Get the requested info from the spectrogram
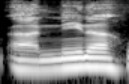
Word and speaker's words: Neenah: We have a team from Wisconsin, Neenah, Wisconsin.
